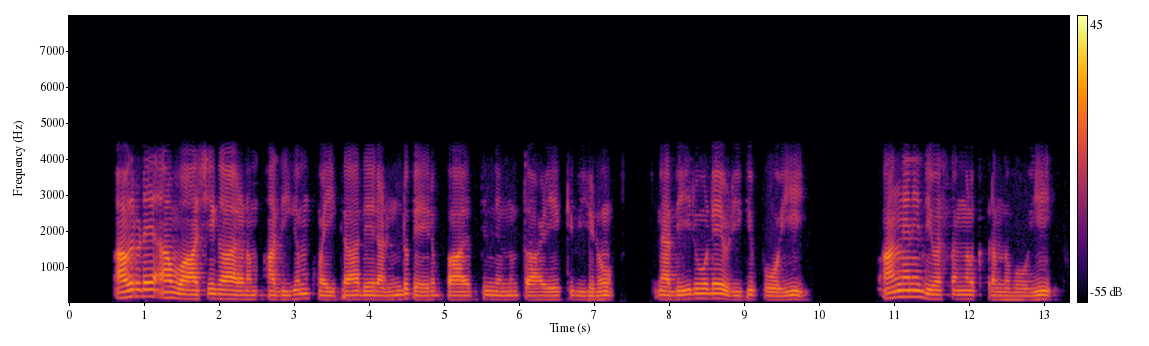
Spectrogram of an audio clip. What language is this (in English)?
Malayalam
